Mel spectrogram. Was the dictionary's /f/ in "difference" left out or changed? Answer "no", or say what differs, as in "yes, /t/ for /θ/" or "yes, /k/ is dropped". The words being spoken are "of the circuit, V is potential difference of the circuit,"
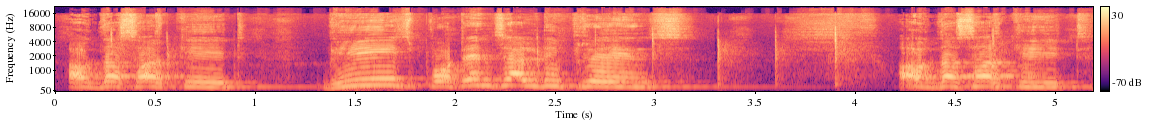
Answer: yes, /p/ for /f/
